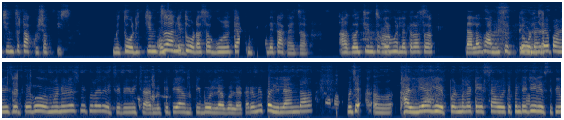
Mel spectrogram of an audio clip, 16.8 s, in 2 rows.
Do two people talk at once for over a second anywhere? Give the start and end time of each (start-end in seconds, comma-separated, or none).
none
